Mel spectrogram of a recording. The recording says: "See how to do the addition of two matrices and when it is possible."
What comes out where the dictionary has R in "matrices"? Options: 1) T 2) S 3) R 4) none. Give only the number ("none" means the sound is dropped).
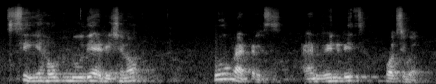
4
